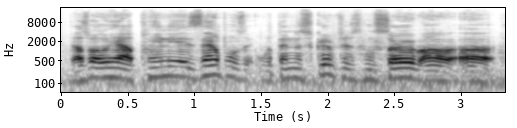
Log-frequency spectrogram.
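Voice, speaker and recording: A man's voice: medium pitch, fast talker. A man leading a casual bible discussion, emphatic and preachy, mixing in street slang. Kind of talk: casual bible study chat.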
